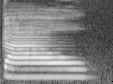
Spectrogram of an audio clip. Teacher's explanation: Those consonants are plosive. But in Vietnamese, the k sound is an implosive one, so you don't produce that plosion.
